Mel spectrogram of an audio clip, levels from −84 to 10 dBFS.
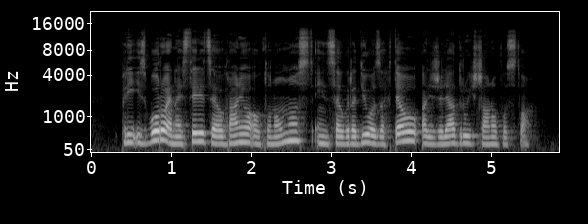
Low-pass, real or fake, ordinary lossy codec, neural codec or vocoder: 14.4 kHz; real; none; none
